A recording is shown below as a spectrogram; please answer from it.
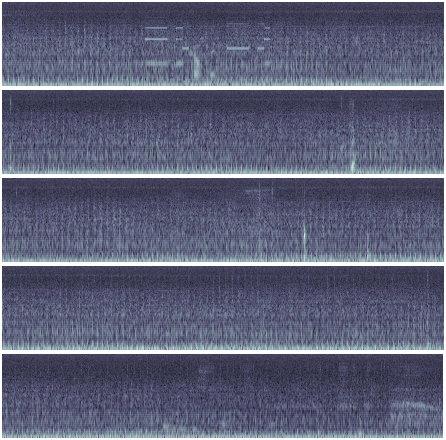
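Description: A military helicopter lifting off and departing during an operation, its rotor and engine a steady loud drone throughout with faint thuds, a voice speaking briefly over the noise.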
